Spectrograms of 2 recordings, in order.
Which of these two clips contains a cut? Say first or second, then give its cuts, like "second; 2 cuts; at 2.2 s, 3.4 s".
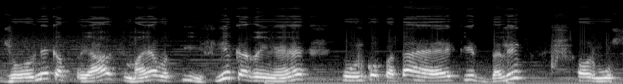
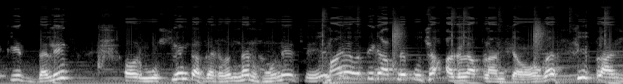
second; 1 cut; at 3.1 s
